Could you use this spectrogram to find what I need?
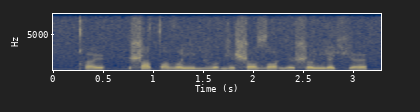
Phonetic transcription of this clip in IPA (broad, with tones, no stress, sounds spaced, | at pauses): qʰ ø˨˩ | ʂ œ˥˩ tˤ u˨˩ ðˤ y˧˥ ɲ i̤˥˧ v o˧ ɡ i˨˩ ʂ o˥˧ zˤ œ˧˥˧ ɡ ø˨˩ ʂ o˥˧ ɲ œ˥˧ ç œ˧˥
